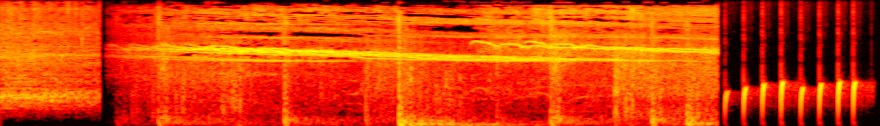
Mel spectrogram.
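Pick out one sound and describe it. Fireworks pop and crackle.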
